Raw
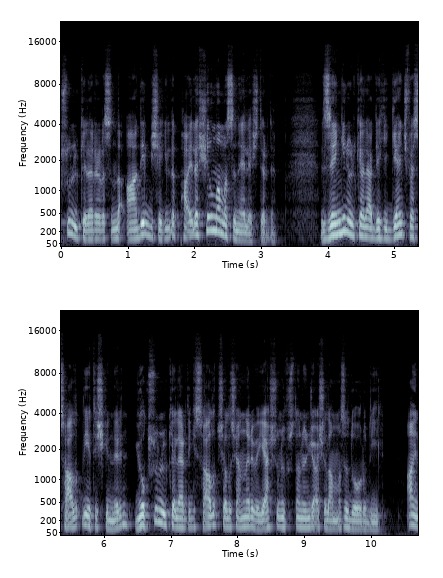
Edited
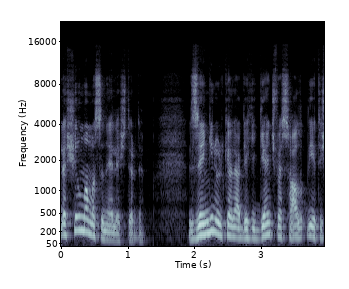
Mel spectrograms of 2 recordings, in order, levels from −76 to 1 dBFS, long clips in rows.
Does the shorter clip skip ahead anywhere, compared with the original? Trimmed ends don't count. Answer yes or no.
no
